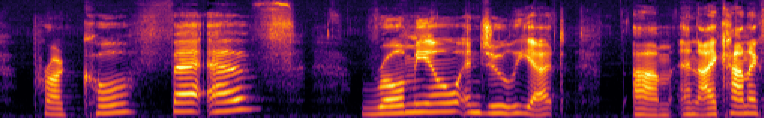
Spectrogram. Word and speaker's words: Prokofiev: You'll hear classical pieces like, okay, I had to look up how to pronounce him. So it's Prokofiev, Romeo and Juliet, and iconic film scores including Apollo 13, which is my favorite composer, James Horner.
